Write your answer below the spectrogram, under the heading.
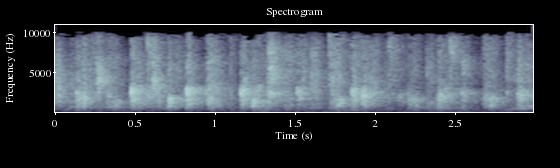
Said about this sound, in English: Applause for what I do not know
